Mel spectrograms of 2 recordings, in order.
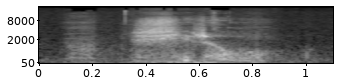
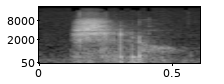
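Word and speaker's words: shiro: Chiron, Chiron, Chiron, Chiron, Chilo, Chilo, Chilo. Ça s'écrit S I r o giron. Giron. Parce que S I et Chi, ça fait chi.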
